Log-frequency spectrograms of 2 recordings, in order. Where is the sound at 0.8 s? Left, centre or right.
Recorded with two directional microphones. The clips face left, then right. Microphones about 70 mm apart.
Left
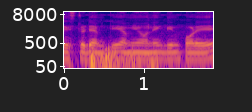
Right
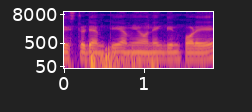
Right.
